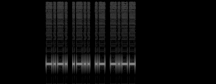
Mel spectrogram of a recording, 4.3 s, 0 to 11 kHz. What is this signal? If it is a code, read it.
Morse code, heard as a keyed tone, about 32 wpm, 800 Hz. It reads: CLAY
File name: Alphabetical / Alphabetical mp3s / Cs @30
